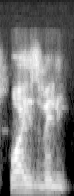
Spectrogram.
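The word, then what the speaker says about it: Poiseuille: मुझे नहीं पता आप इसको कैसे प्रोनाउंस करोगे, बट I pronounce it एज पॉइसवेली, ठीक है। यस, इसको हम पॉइसवेली कहते हैं, जिसको शॉर्ट फॉर्म में आप पॉइस भी कहते हैं।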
